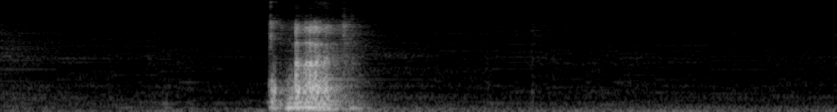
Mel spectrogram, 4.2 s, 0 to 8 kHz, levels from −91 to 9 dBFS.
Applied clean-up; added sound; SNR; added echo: neural mask model DeepFilterNet 3.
